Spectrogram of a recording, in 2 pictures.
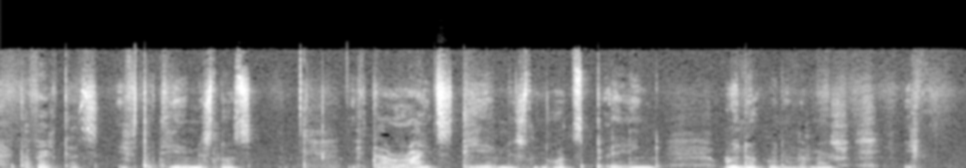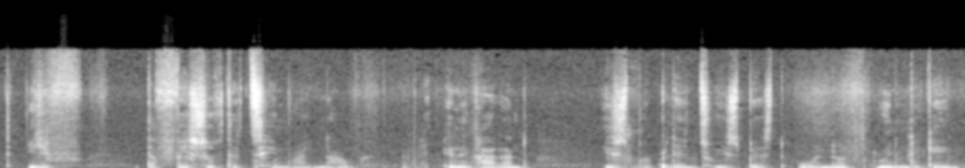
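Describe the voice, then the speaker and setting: Whispered speech, fairly slow, broken by long, frequent pauses, under noticeable background noise. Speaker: football fan youtuber. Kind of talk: match reaction vlog. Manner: repetitive, exasperated.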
